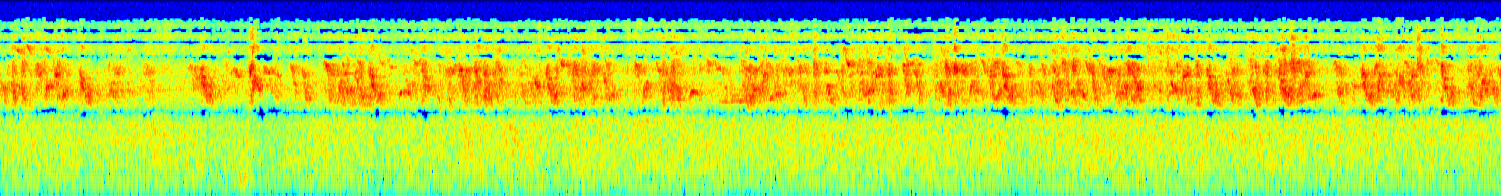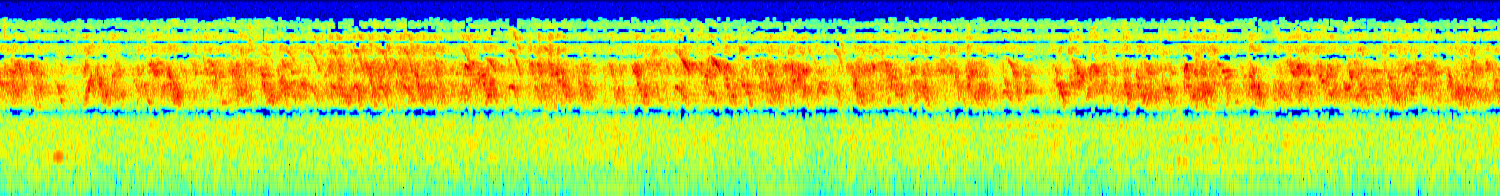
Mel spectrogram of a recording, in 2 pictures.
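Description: A flock of small birds chirping without pause, many short high chirps overlapping.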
